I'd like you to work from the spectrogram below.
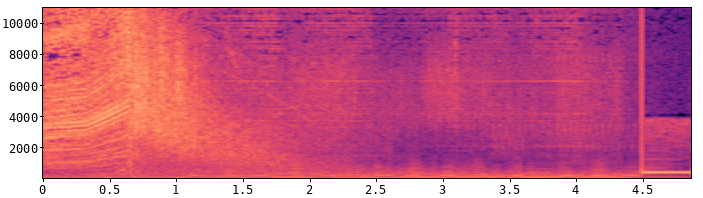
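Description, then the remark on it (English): An outgoing call to a competition entrant rings out, low buzzing ring tones pulsing in a steady pattern over a humming line after a brief rising whoosh, ending in a sudden steady tone. “Now, we're going to call you. You get two chances to answer your phone, otherwise we have to move on.”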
